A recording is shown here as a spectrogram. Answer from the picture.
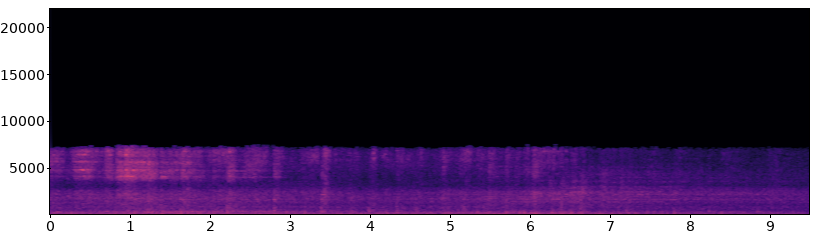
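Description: Freight train of boxcars rolling past close by: a steady, loud rumble of steel wheels on rail, with scattered sharp clicks in the first few seconds.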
